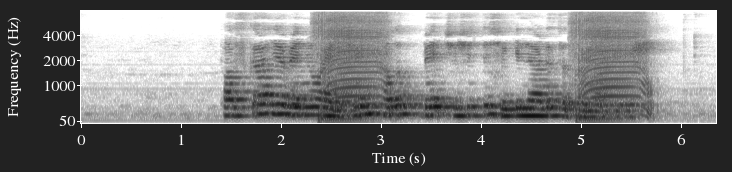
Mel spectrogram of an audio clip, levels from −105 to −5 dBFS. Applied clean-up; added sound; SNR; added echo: none; Drill; 11 dB; reverberation time 0.7 s.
